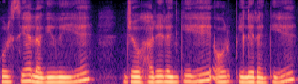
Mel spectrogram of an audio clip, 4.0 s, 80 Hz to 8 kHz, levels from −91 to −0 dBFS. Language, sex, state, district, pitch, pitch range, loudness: Hindi, female, Arunachal Pradesh, Lower Dibang Valley, 175 Hz, 165-190 Hz, -15 LUFS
